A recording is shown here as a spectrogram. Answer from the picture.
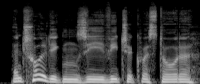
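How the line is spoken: Plain. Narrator (German): sagte Brunetti

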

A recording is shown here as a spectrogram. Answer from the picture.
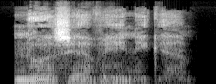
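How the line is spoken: Sigh. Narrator (German): seufzte Claudio

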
